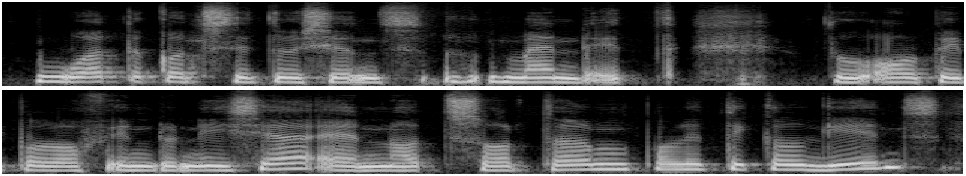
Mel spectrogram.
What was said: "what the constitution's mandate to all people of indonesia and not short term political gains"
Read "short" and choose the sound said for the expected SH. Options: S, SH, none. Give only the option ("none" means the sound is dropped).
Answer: S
